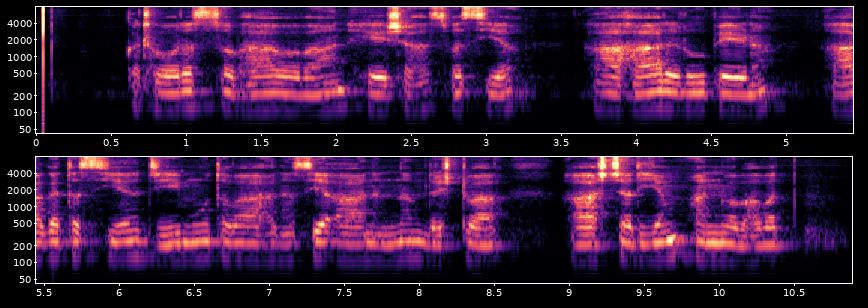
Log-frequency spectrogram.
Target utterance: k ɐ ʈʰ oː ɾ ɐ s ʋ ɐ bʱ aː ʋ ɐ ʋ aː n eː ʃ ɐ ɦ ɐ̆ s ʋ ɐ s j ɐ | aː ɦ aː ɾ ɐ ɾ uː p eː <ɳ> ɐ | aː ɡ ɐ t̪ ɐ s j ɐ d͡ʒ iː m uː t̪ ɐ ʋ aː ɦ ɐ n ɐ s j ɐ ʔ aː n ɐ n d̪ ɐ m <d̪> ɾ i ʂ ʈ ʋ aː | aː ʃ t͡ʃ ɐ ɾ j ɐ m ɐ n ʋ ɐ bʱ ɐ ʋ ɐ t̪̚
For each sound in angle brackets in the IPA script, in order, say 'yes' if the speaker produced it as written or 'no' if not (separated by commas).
yes, yes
